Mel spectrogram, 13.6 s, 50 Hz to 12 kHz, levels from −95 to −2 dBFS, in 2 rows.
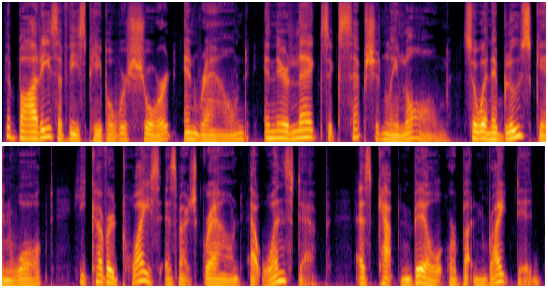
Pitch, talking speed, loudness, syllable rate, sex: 135 Hz, 155 wpm, -20 LUFS, 4.0 syllables/s, female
